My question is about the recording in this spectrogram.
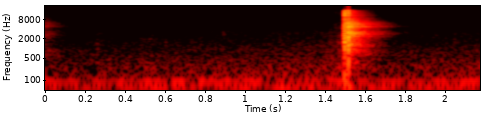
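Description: Cheap double-action OTF switchblade knife retracting its blade: one sharp spring-driven snap about a second and a half in.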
